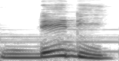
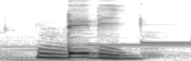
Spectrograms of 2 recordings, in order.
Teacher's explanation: Kenapa disebut Flap karena lidah kamu cuman sekilas doang nyentuh bagian atas mulut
